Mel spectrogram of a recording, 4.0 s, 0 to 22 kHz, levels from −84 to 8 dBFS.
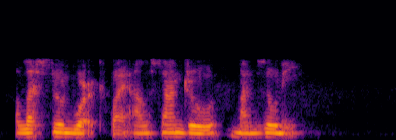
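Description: Throughout, the speech carries iLBC codec coloring. The band is held to roughly 150 Hz to 3.7 kHz, and each frame's excitation is coded on its own, giving a rough, faintly synthetic edge that fits the 15.2 kbps mode. Unlike plain band-limiting, the damage is plainly audible texture.

From 0.44 to 0.54 s, lost iLBC frames leave a hole of about 80 ms, which fits four missing 20 ms frames. The decoder fills it by repeating the last pitch cycle blended with noise, so the gap sounds like a held, slightly buzzy vowel rather than silence or a click. Because iLBC frames stand alone, the speech snaps back cleanly right after, without the smeared recovery of codecs that depend on earlier frames.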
